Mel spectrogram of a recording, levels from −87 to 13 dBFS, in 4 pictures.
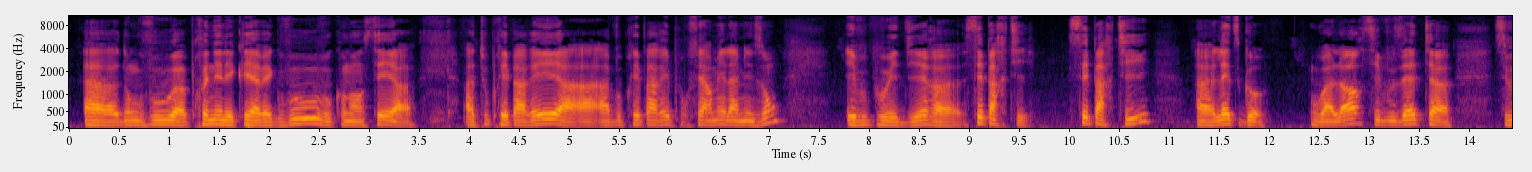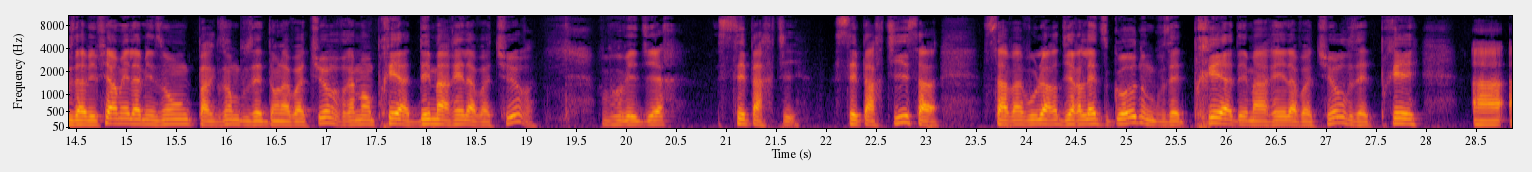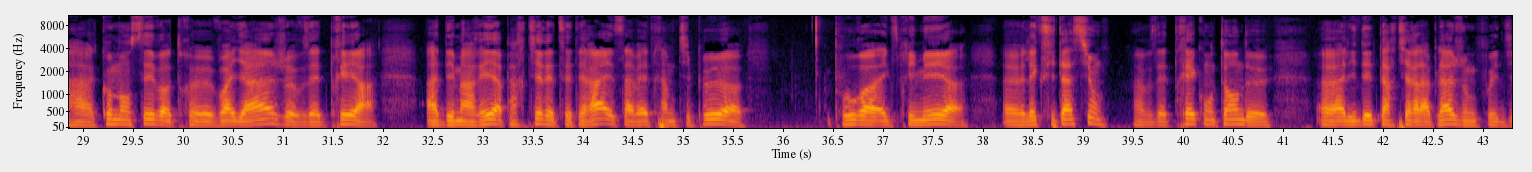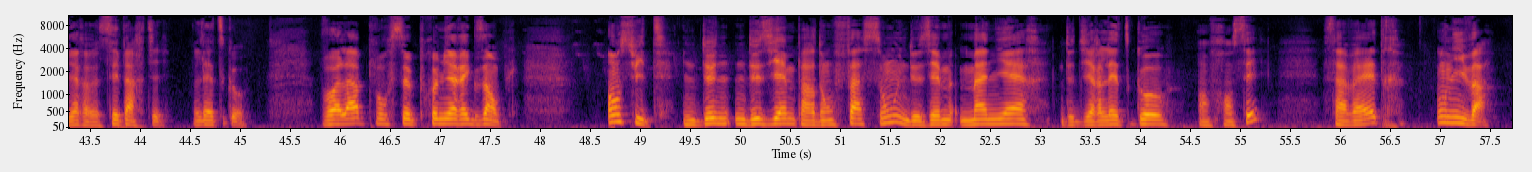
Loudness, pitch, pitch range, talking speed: -16 LUFS, 125 Hz, 110-140 Hz, 160 wpm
